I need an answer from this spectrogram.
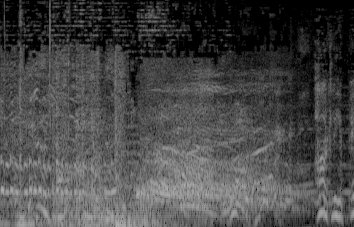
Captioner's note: groan, Aww, Angrily Grunt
